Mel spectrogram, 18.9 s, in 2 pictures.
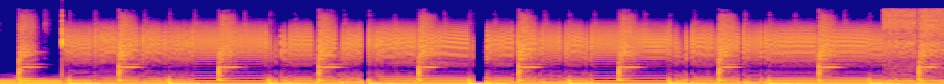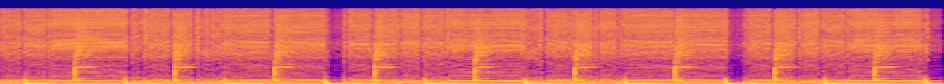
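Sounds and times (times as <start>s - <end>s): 
Moog synthesizer bass: 0.0s - 18.8s.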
